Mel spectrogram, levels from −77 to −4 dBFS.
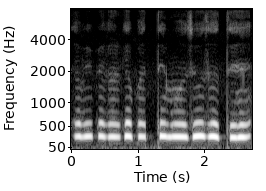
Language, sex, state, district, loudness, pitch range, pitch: Hindi, female, Bihar, Patna, -11 LUFS, 270-280 Hz, 275 Hz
